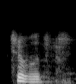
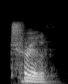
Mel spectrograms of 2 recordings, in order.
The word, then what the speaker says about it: truth: So you want to imagine that you're biting your own tongue.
